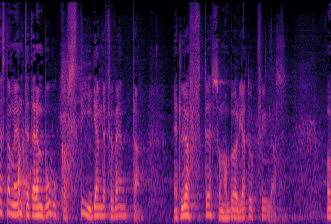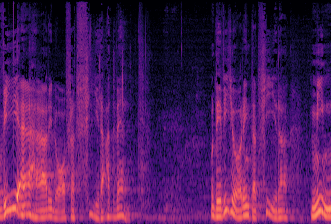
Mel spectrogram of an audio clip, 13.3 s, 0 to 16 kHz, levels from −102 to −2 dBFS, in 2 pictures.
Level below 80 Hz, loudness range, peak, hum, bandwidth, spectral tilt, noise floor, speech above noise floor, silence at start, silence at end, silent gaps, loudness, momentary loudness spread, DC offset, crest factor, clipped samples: -66 dBFS; 4 LU; -16 dBFS; none; 16 kHz; -6.5 dB/octave; -61 dBFS; 28 dB; 0 s; 0 s; none; -34 LUFS; 16 LU; under 0.1%; 18 dB; under 0.1%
